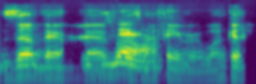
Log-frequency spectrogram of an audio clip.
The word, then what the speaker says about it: Zverev: So as we see with the men's final, that took a little over 4 hours, featuring Alexander Zverev. I didn't think I was going to butcher his name like that. His name is Alexander Zverev.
